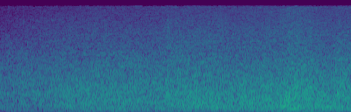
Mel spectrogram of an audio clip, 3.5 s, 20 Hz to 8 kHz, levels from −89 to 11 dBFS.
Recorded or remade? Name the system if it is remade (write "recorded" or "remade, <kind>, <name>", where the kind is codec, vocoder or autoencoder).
recorded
